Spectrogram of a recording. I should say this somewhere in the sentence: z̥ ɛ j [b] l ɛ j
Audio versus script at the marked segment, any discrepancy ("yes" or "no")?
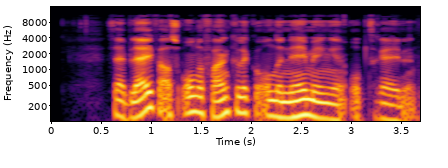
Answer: no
